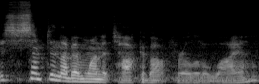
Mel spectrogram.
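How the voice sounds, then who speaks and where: A man with a medium-pitched voice races along at a very fast pace. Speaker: YouTuber discussing workplace issues. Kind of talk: discussion monologue. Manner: casual, halting at times.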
